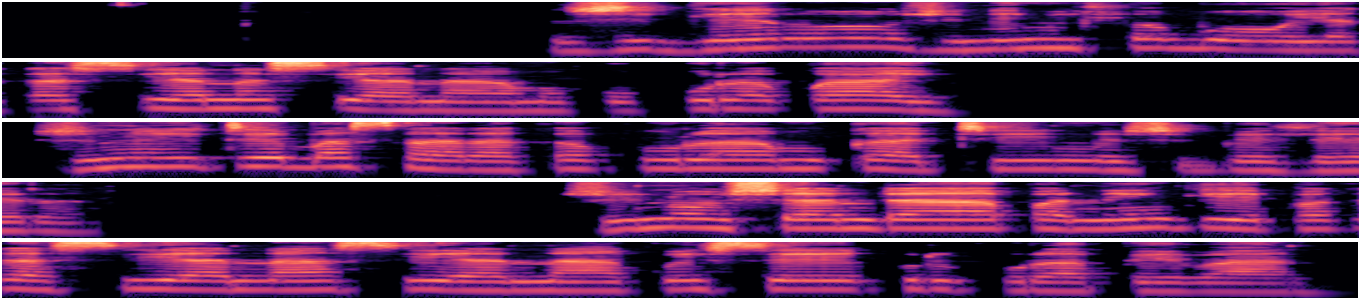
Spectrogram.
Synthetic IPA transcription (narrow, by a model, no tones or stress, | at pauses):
ʐiɡʱe̞ɾo̞ʐine̞miɬo̞ɓo̞jakasijanasijanamukukuɾakwajo̞ | ʐino̞iteɓasaɾakakuɾamukatʰinwe̞ʐibʱe̞ɮe̞ːɾa | ʐino̞ʃandapane̞ŋɡe̞pakasijanasijanakwe̞se̞kurikuɾape̞ʋaːn̤u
